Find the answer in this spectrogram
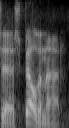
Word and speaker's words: Speldenaar: It's Speldenaar. That's how you pronounce it in Holland.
